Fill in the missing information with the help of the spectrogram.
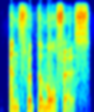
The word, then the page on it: anthropomorphous: British English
